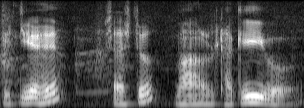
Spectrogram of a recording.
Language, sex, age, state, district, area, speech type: Assamese, male, 60+, Assam, Golaghat, rural, spontaneous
